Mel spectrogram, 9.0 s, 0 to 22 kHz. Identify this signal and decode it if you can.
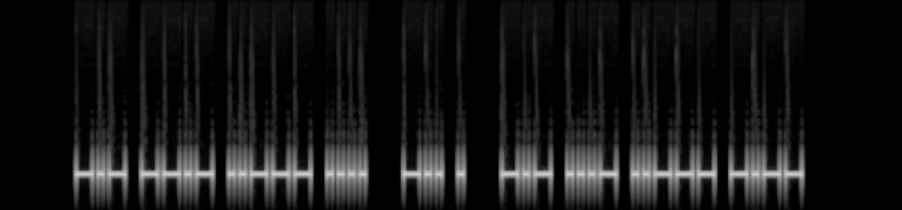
Morse code, heard as a keyed tone, about 22 wpm, 700 Hz. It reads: KQ2H DE KV2Y
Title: USA Callsign DE Callsign - 4 Characters - 22wpm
